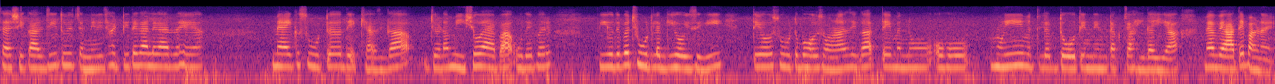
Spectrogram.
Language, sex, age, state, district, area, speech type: Punjabi, female, 18-30, Punjab, Rupnagar, rural, spontaneous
